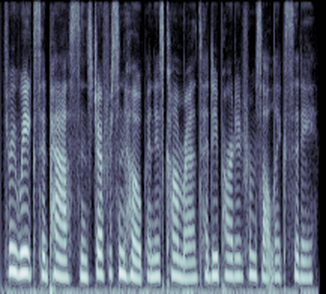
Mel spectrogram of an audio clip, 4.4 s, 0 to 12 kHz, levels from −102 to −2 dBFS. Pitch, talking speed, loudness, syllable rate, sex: 210 Hz, 220 wpm, -19 LUFS, 6.0 syllables/s, female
